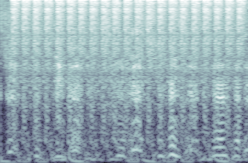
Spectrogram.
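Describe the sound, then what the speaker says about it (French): Rapid automatic fire from a cannon in a battle scene, a dense, loud burst of repeated shots rattling steadily for the whole short stretch. "Cosidrion arrosait de son canon ses adversaires en riant"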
